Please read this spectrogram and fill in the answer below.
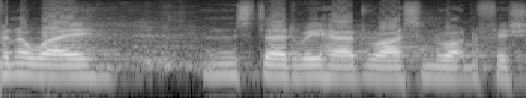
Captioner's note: laughter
